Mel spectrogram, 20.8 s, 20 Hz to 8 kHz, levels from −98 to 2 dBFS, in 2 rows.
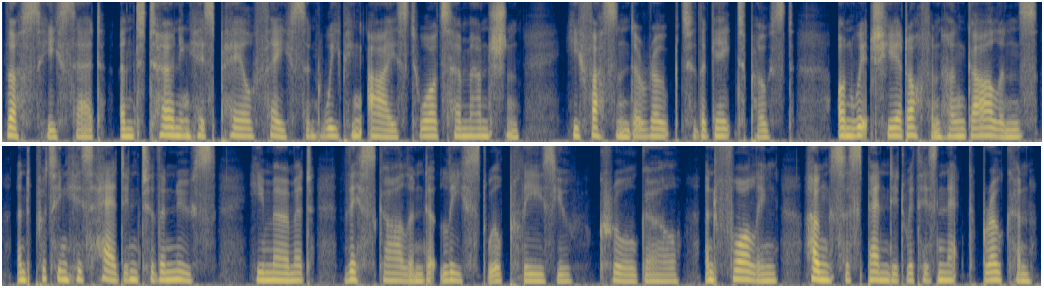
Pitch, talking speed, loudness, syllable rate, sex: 155 Hz, 155 wpm, -23 LUFS, 4.1 syllables/s, female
